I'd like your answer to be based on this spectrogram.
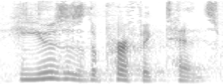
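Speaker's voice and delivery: usual speaking voice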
